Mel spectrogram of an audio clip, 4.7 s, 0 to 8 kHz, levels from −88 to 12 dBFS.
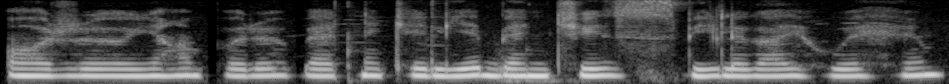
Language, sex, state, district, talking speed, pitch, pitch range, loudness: Hindi, female, Himachal Pradesh, Shimla, 140 wpm, 205 Hz, 200-210 Hz, -13 LUFS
